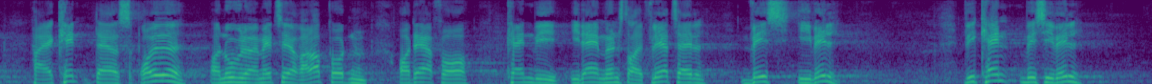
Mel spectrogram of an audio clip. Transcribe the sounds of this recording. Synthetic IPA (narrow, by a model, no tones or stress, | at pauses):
hɑ̈æɐkʰen̰d̥ːæɐsb̥ʁœðˠəɒ̽nuʋe̝lʋæːɐmet͡sʰe̝æʁɑ̈ɾɒ̽b̥̚pʰɒ̽d̥en | ɒ̽dæɐ̰fɒ̽kʰænʋiid̥ɛ̰ːmønsd̥ʁɐe̝d̥fle̝ːɐt͡sʰælʋe̝siʋe̝l | ʋikʰænʋe̝siʋe̝l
